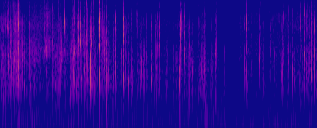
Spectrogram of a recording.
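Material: Plastic.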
